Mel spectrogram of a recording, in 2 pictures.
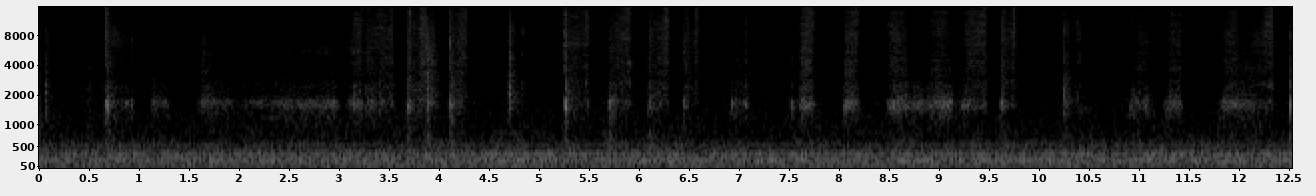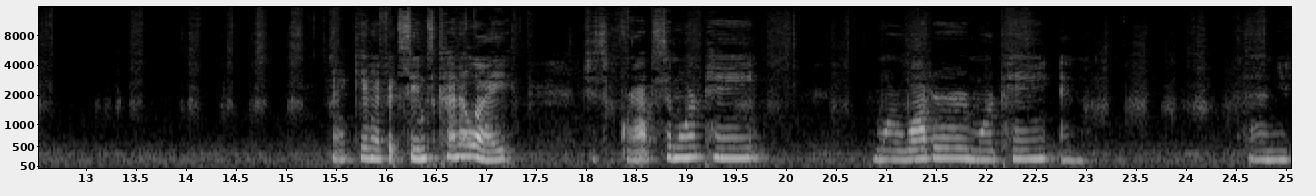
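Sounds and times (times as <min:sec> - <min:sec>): low steady hum: 0:00.0 - 0:25.0
paintbrush strokes on paper: 0:00.5 - 0:15.8, 0:18.0 - 0:25.0.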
